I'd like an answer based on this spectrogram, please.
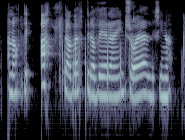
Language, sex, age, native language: Icelandic, female, 11, Icelandic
